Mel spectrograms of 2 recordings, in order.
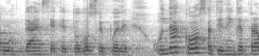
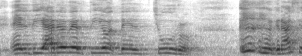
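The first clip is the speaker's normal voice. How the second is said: laughing while reading; 4 semitones higher, 7 dB louder than usual. Real, not acted. Streamer reading a funny channel name, laughing. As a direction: read the name through loud laughter.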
